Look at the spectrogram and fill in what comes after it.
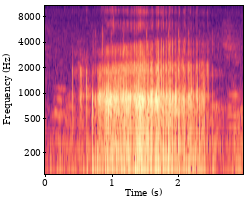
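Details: A sleeping dog lets out a single loud, rasping snore lasting about two seconds. It swells and then fades, with a thick, vibrating texture, indoors.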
